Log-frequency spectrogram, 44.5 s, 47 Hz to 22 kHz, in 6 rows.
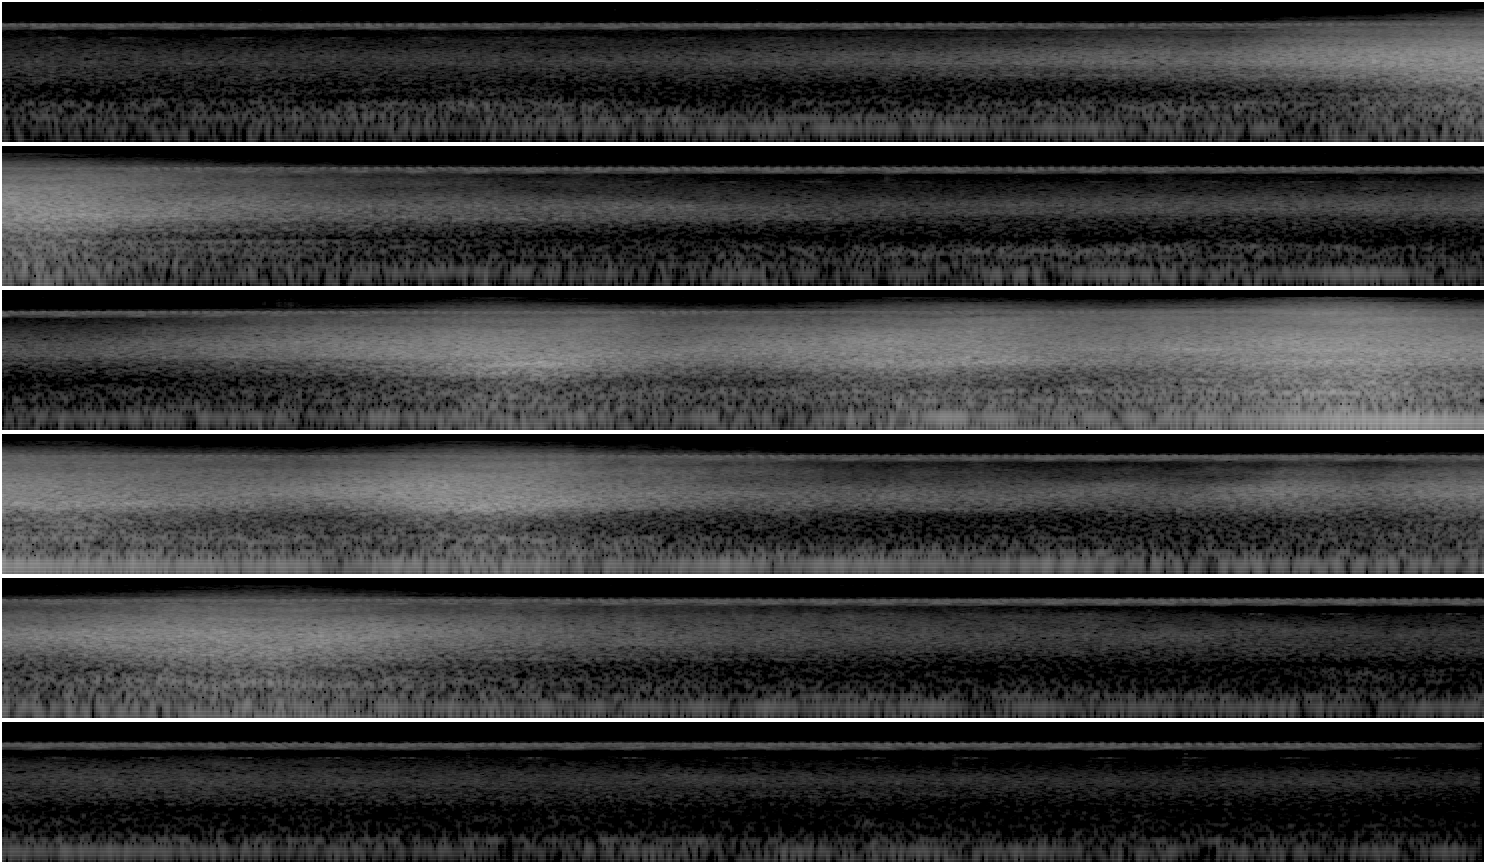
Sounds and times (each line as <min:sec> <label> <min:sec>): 0:00.0 automobile traffic passing from right to left 0:44.4
0:00.0 crickets 0:44.4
